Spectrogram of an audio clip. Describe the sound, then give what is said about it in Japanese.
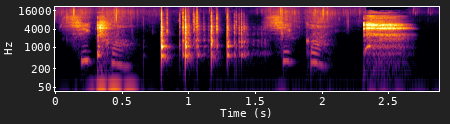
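Dice clatter into a paper cup during a chō-han even-or-odd guessing game, with several sharp, quick knocks, followed by a short burst of rattling, while a person talks around the sounds; the dice come up 1 and 2. “それでは、このピンゾロのサイコロが紙コップに入ります。”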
